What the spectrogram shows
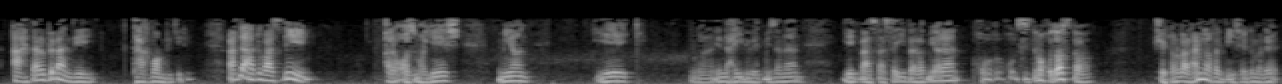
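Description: A man's voice: medium pitch, expressive, vocal fry, long pauses, breathy edge. A man giving a sermon, explaining scripture verse by verse and answering his own rhetorical questions. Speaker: religious teacher. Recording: dull lo-fi recording.

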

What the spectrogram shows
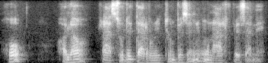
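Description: A man preaching a sermon on Quran verses, who asks and answers his own questions and swings between loud emphasis and hushed demonstration. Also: mid-range voice, steady tone. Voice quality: gravelly; husky. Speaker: religious teacher. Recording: dull lo-fi recording.

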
